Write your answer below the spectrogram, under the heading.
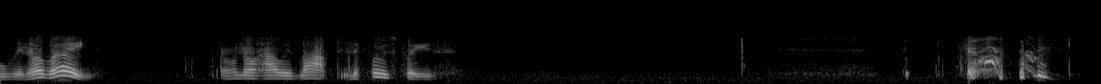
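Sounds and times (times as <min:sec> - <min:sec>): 
speech: 0:00.0 - 0:01.1, 0:02.2 - 0:04.6
quiet hum: 0:00.0 - 0:11.0
harsh coughs: 0:09.0 - 0:10.7.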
